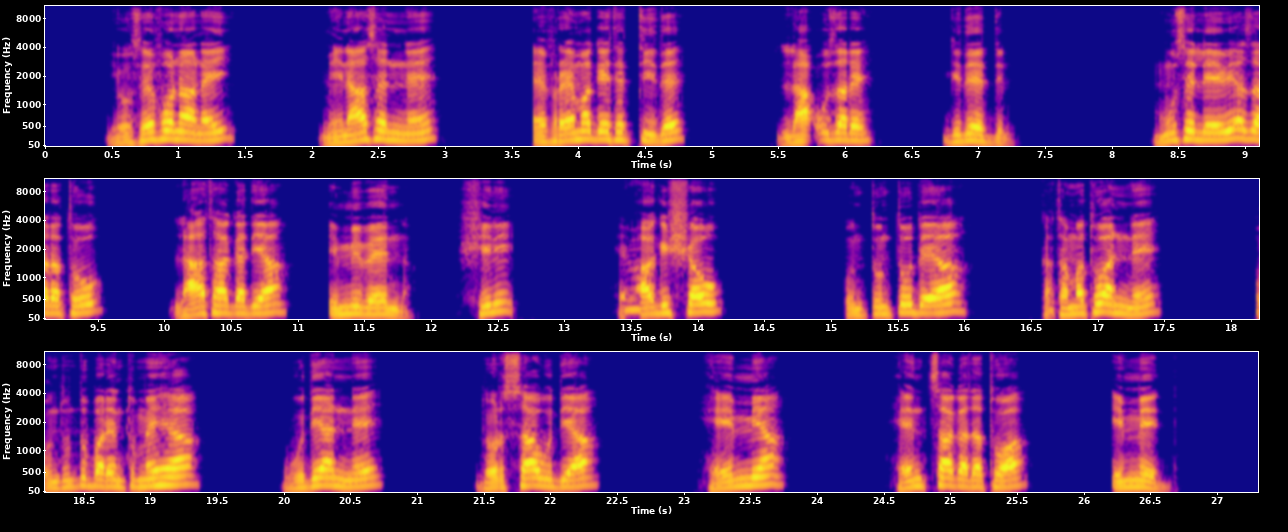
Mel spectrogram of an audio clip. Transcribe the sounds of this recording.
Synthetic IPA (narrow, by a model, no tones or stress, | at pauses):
jo̞ːs̬e̞ːfɔnaːnɐj | minaːs̬ɛnːɛ | ɛfɾe̞ːmɐɡe̞ːt̪ɛt̪ːiːd̪ɛ | laːʔʊzɐɾɛ | ɡɪd̪e̞ːd̪ːɪnɔ̥ | mʊs̬ɛle̞ːwɪjaːzɐɾɐt̪o̞ː | laːt̪aːɡɐd̪ɪjaː | ɪmːɪbe̞ːnːɐ | ʃɪn | hɛwaːɡɪʃːɐw | ʊnt̪ːʊnt̪ːɔd̪ɛʔɪaː | kɐt̪ɐmɐt̪ʊwaːnːɛ | ʊnt̪ːʊnt̪ːʊbɐɾɛnt̪ːʊmɛhɪjaː | wʊd̪ɪjaːnːɛ | d̪ɔɾsaːwʊd̪ɪjaː | he̞ːmːɪjaː | hɛnt͡sːaːɡɐd̪ɐt̪ʊwaː | ɪmːe̞ːd̪ːɐ̥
